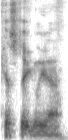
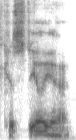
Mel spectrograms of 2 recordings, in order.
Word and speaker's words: Castiglia: For the longest time, when I first got his one of his first releases, I was calling him Albert Castiglia, but it's not Castiglia, it's Castilla. So he's got a new one.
